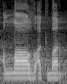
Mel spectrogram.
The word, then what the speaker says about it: Allahu Akbar: Panjang takbir yang benar itu ya cuman 2 ketukan. Allahu Akbar, tuk-tuk ini. 2 ketukan itu 1 alif atau 2 harakat.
